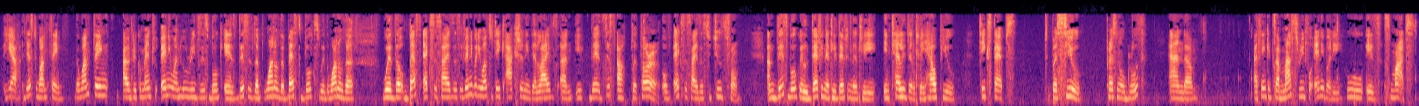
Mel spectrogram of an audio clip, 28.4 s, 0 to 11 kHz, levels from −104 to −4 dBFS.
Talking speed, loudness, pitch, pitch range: 170 wpm, -20 LUFS, 195 Hz, 175-210 Hz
